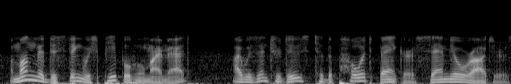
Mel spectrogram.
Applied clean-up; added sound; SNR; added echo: none; none; none; none.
